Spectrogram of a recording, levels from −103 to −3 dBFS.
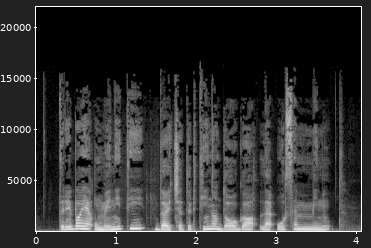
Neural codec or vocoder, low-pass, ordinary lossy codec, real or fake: none; 19.8 kHz; MP3, 64 kbps; real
